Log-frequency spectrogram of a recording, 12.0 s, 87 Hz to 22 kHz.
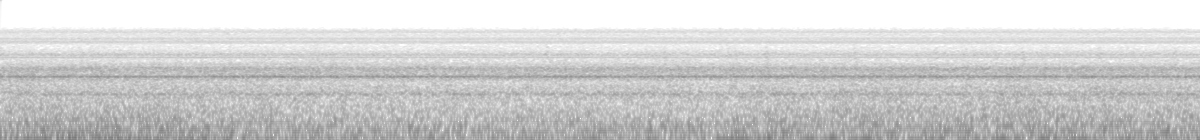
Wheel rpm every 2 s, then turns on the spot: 0, 0, 0, 0, 0, 0.
none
